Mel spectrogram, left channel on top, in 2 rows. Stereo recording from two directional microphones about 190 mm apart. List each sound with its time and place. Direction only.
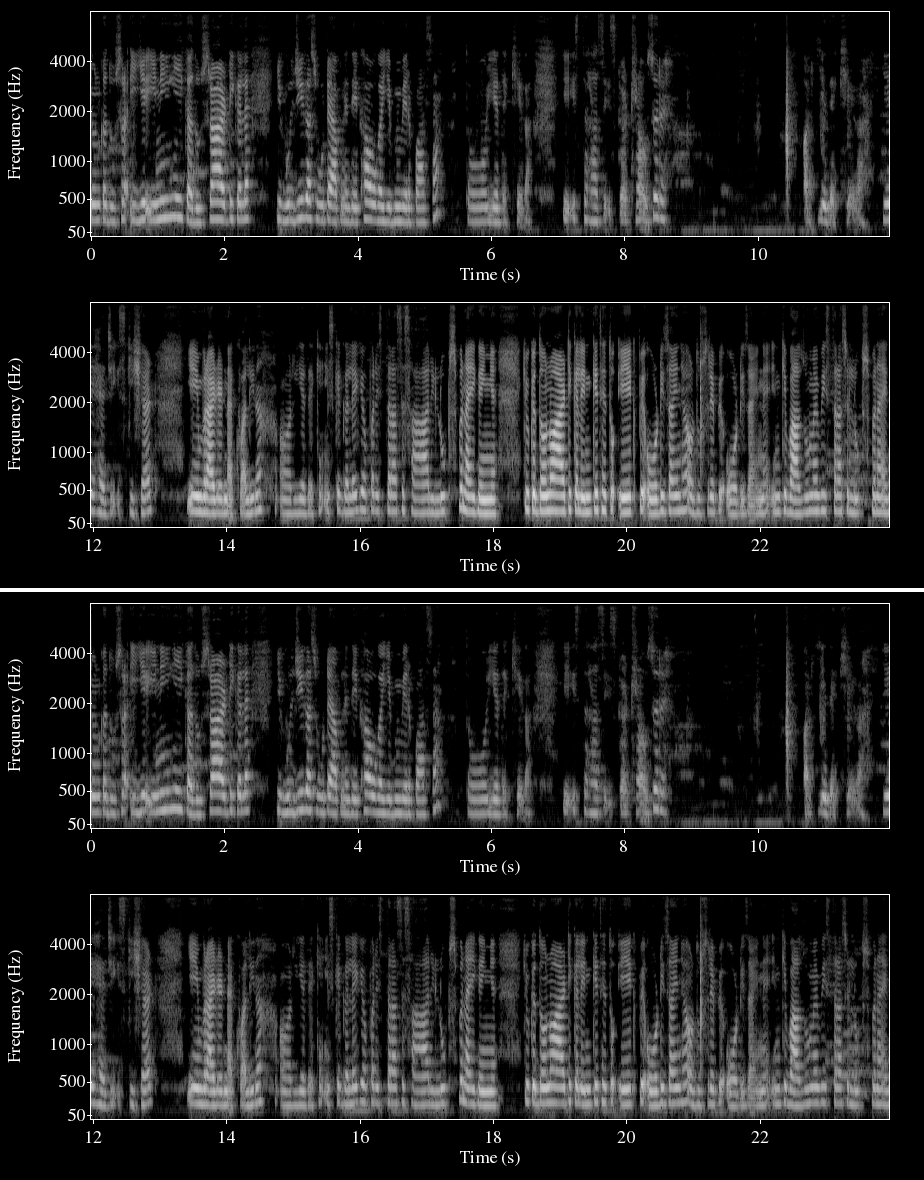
0.0 s speech: 35° left (ahead or behind)
11.5 s speech: 35° left (ahead or behind)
